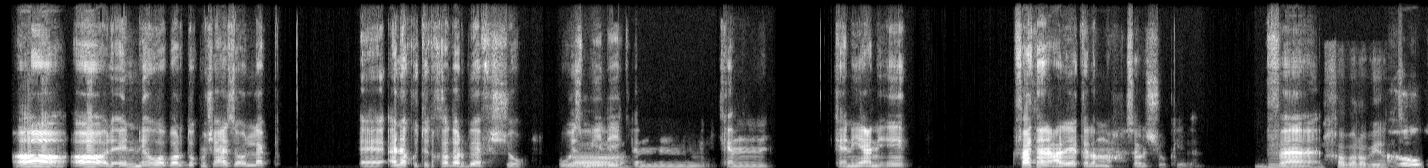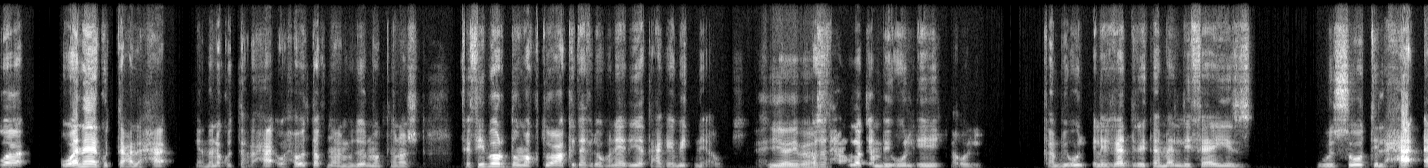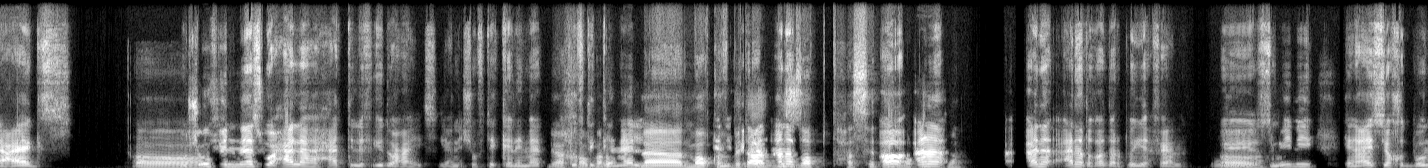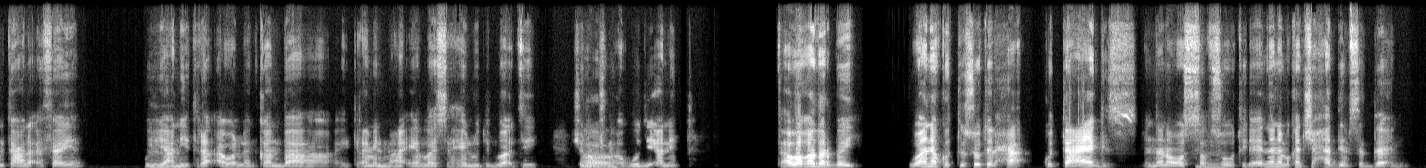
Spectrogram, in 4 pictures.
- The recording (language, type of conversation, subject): Arabic, podcast, إزاي بتستخدم الموسيقى لما تكون زعلان؟
- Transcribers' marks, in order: tapping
